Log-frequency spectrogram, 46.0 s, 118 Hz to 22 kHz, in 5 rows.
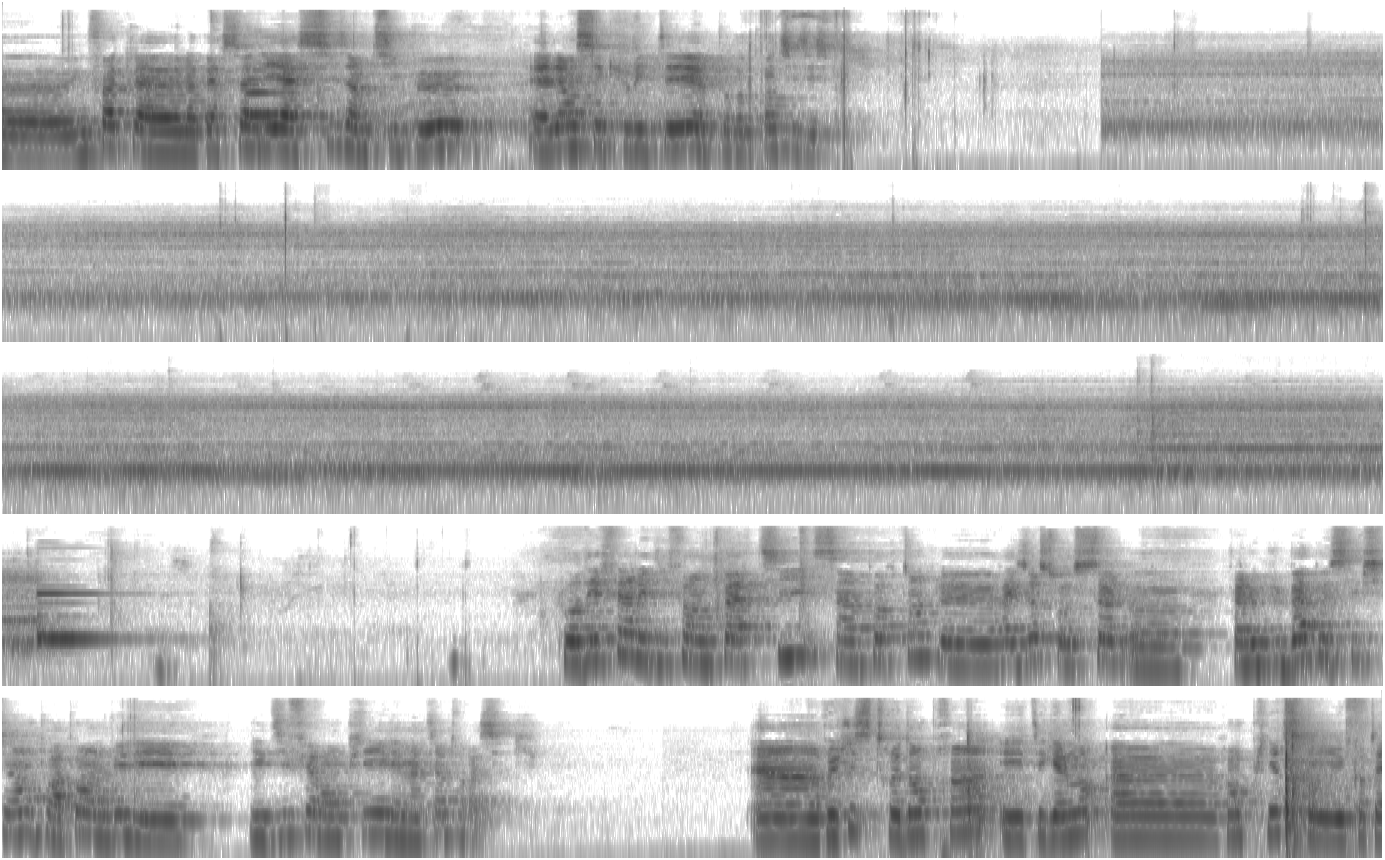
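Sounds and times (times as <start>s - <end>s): electric motor running: 7.4s - 27.9s.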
